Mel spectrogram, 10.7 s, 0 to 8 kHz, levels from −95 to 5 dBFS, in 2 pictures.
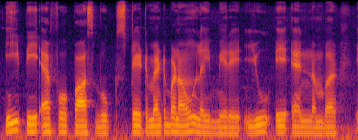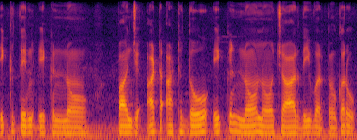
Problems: none marked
